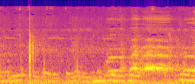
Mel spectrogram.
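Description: Faint pitched calls in the background, growing louder near the end, with a single sharp click about a third of a second in.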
